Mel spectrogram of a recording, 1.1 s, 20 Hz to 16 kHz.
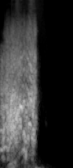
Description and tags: Creature Voice, A1, Dry
Raw audio of scraping a wet polystyrene bodyboard with my hands. Then processed and edited with a pitch shifter in Cubase to sound like a creature. Part of a sound library that creates vocalization sounds using only a bodyboard.
An example of how you might credit is by putting this in the description/credits:
The sound was recorded using a "H1 Zoom recorder" and edited in Cubase on 16th August 2017.
Hidden, vocalization, BB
